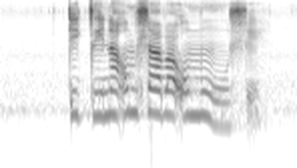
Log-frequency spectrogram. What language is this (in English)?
Swati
